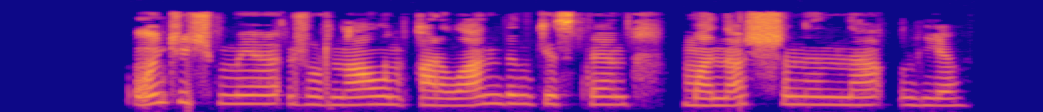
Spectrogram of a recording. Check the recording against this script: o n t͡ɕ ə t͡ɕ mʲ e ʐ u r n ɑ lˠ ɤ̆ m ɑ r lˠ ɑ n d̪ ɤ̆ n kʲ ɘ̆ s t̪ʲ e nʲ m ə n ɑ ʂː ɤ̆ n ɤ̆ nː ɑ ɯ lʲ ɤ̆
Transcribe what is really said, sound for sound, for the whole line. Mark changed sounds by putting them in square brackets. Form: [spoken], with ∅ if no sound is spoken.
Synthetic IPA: o n t͡ɕ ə t͡ɕ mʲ e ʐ u r n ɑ lˠ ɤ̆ m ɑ r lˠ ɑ n d̪ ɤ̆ n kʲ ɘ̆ s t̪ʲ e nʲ m [ɑ] n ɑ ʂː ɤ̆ n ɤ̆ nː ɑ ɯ lʲ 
